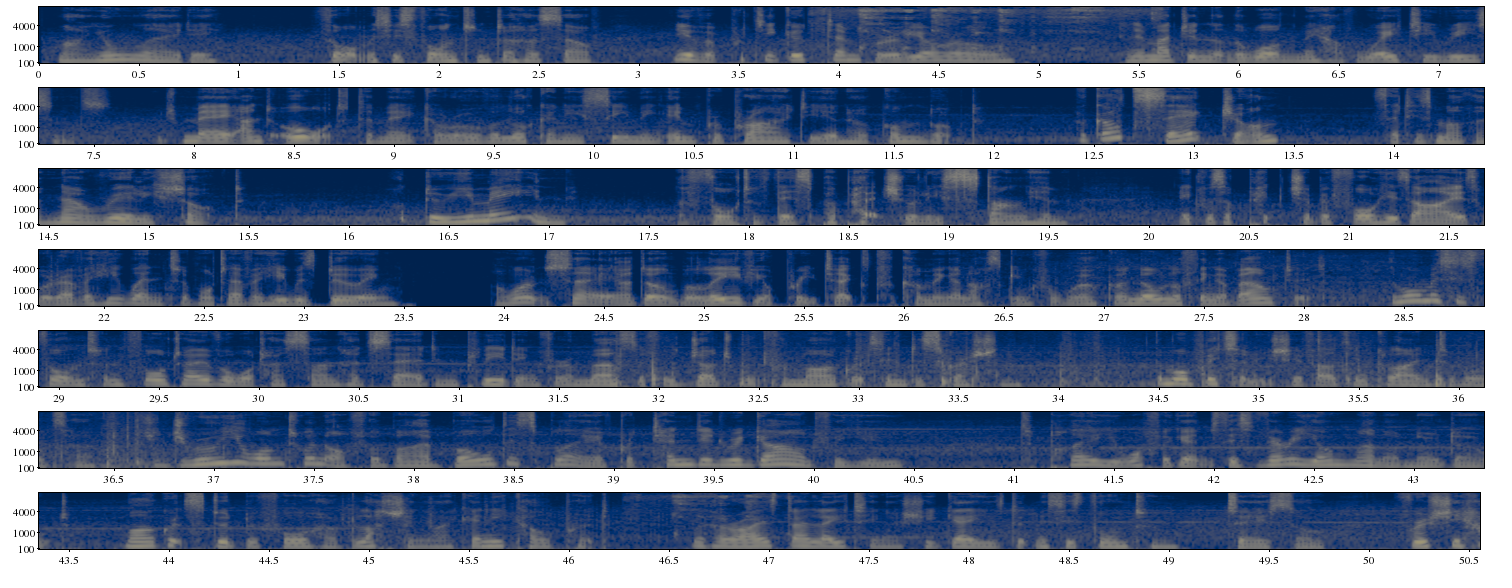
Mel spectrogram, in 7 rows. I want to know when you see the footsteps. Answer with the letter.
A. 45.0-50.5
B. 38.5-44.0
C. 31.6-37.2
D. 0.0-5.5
C.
